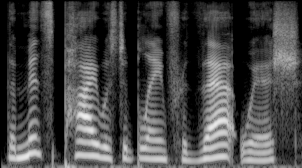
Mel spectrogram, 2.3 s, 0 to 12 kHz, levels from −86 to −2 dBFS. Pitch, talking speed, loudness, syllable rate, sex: 205 Hz, 240 wpm, -18 LUFS, 5.1 syllables/s, female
